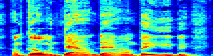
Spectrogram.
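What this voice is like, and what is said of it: Failed rapper accent, gangster-like. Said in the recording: “Can't do a rapper's accent. ... That didn't even sound like a rapper. That sounded like somebody out of fucking Goodfellas.”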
